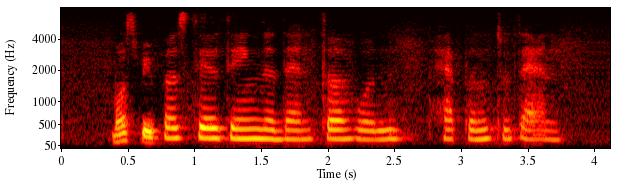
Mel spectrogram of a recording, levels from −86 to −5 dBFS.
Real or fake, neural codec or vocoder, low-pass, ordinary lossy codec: fake; codec, 16 kHz, 0.5 kbps, X-Codec, WavLM features, trained on Multilingual LibriSpeech; 7.2 kHz; none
